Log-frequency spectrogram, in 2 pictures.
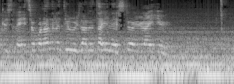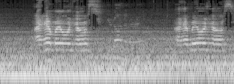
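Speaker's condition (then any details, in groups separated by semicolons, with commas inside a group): Cerebral palsy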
